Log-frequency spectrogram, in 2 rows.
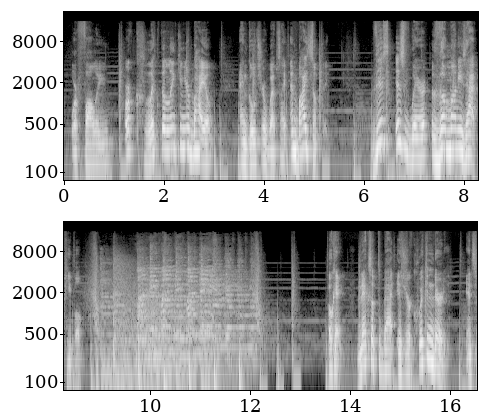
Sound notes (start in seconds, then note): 8.7 upbeat music; 8.8 whooshing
